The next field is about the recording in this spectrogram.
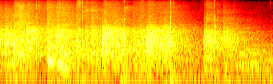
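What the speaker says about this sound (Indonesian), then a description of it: "Tepuk tangan teman-teman untuk Bu Taryumi." A group of teachers or participants at a school training session claps for a colleague, a brisk, full round of applause lasting nearly three seconds at close range.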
